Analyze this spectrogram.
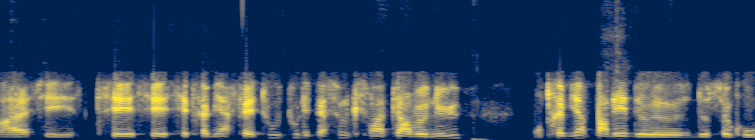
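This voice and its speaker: At a fairly slow pace, a man with a fairly high pitch speaks with fairly even intonation and long, frequent pauses. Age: 60s. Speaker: radio listener, rock fan. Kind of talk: casual chat. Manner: halting.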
